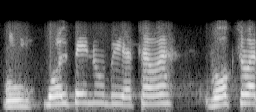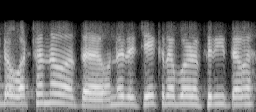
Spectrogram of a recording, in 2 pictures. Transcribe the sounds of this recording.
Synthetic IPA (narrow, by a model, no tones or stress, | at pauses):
ɛ̃ːɓoːlpeːnũbɪɐt̪ʰəʋə | ʋoːksʋaɗoʋɐʈʰə̃nd̪oɦt̪ɐʊnəd̪et͡ɕeːkɾɐbəɭpʰɪɾit̪ɐʋə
